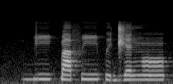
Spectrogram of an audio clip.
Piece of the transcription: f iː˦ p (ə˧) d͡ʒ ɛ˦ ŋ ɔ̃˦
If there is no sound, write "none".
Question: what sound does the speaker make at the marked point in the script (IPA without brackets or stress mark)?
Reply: ɨ˧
